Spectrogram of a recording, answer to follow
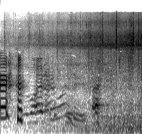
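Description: A large bonfire of a burning couch crackling, an even rush of noise with scattered small pops, after a brief spoken question and laugh at the start.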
